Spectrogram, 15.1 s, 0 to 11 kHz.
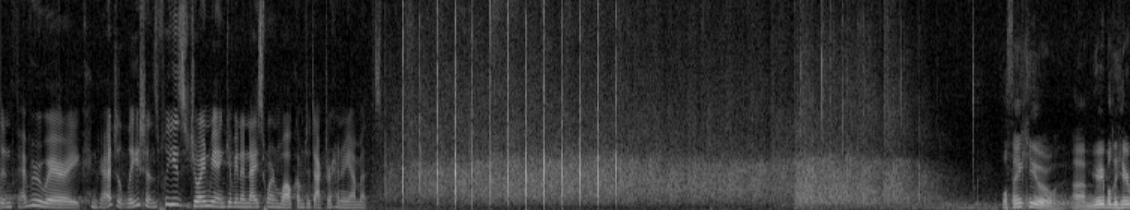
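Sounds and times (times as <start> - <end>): hands clapping close to microphone: 5.0 - 12.6
audience applauding: 5.1 - 12.6.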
